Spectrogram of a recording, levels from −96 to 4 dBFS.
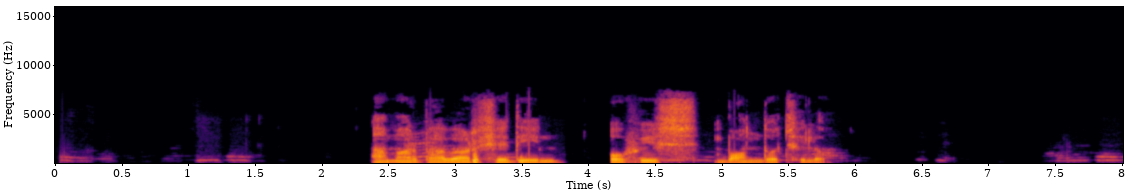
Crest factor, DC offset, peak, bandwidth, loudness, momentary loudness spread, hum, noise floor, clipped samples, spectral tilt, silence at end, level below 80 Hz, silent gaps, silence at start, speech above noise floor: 22 dB; under 0.1%; 0 dBFS; 7.6 kHz; -19 LUFS; 10 LU; none; -77 dBFS; under 0.1%; -5.5 dB/octave; 0.05 s; -52 dBFS; 3.90-3.95 s, 4.11-4.15 s, 6.15-6.43 s, 6.87-6.98 s, 7.14-7.38 s; 2.4 s; 58 dB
